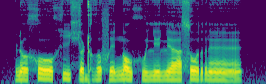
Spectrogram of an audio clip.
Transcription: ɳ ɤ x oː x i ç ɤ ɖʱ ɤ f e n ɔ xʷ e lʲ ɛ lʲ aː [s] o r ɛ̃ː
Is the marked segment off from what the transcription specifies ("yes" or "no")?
no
